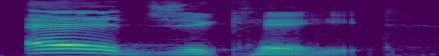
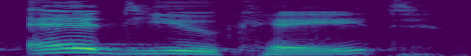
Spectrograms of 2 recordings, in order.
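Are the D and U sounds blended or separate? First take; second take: blended; separate. First: The D and U blend into a J sound. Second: The D and U are pronounced separately. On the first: The speaker calls it right. "D and U in the middle of a word blend together like J" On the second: The speaker calls it wrong. "I'm not saying educate"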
